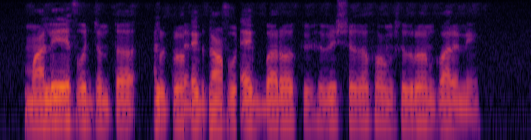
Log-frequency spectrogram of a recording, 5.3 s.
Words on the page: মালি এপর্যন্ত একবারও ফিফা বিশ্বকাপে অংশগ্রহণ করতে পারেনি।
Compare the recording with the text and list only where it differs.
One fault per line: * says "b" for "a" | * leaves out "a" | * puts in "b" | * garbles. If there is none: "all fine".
* garbles
* leaves out "করতে"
